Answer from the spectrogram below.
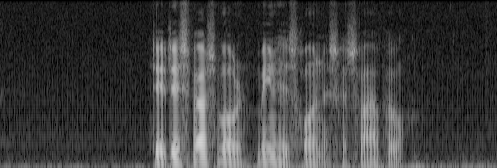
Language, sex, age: Danish, male, 33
